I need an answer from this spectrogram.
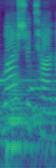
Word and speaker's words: Ouachita: How would you pronounce it? Ouachita. It's Ouachita Baptist University. Get it right. It's Ouachita, people. It's Ouachita. Ouachita.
